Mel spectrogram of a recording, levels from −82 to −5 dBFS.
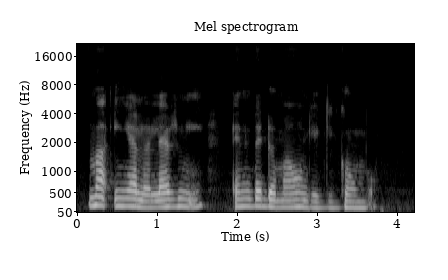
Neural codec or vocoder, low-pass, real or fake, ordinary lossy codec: codec, 44.1 kHz, 2.6 kbps, SNAC; none; fake; none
